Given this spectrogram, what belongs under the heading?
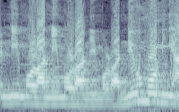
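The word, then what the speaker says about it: pneumonia: अब आप गाना नहीं गाने लगेगा बर्थडे में, निमोड़ा निमोड़ा निमोड़ा, न्यूमोनिया है, पी से स्पेलिंग शुरू होता है, लेकिन पढ़ते हैं न्यूमोनिया।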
